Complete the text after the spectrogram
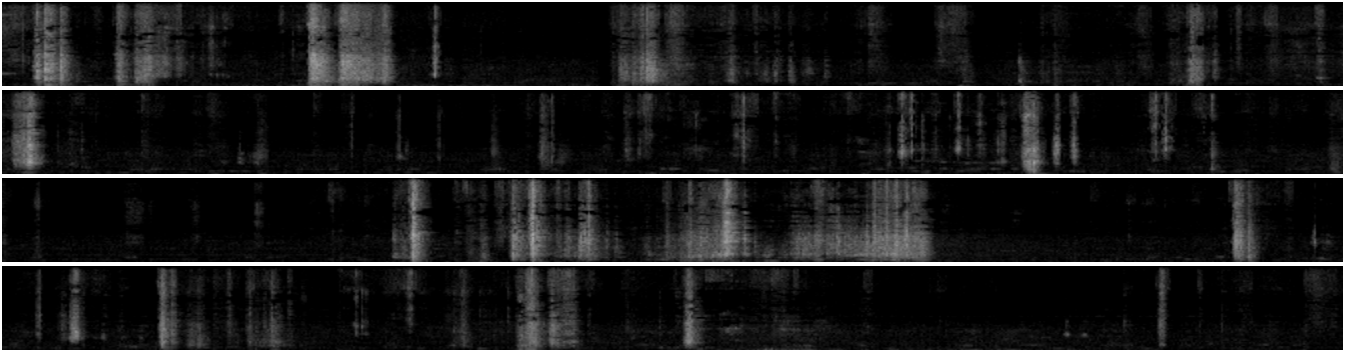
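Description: Metal pieces clink and knock against a hard surface, now and then.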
